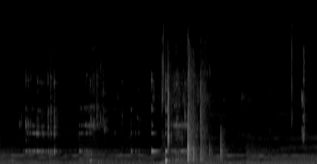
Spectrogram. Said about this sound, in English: And I'm sucking on ice. Cheers.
